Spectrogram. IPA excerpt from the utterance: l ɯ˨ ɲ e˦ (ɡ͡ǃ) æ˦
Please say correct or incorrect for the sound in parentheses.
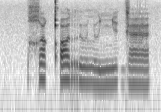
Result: incorrect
